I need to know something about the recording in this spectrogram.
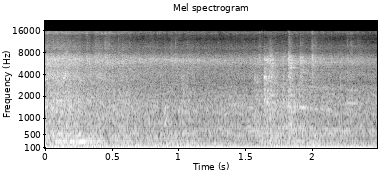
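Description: Diesel engine of a CAT backhoe loader running steadily under load while its bucket breaks up a brick building, with masonry crunching and falling, loudest near the end.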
